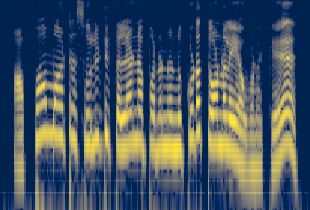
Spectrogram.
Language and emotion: Tamil, angry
